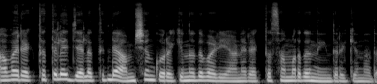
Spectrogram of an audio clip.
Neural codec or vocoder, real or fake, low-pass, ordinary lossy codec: none; real; 19.8 kHz; none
